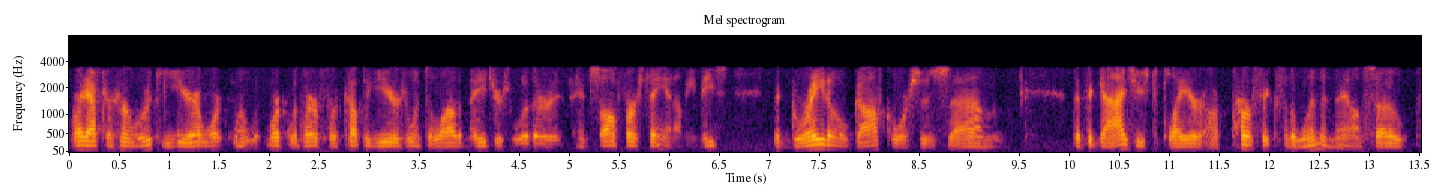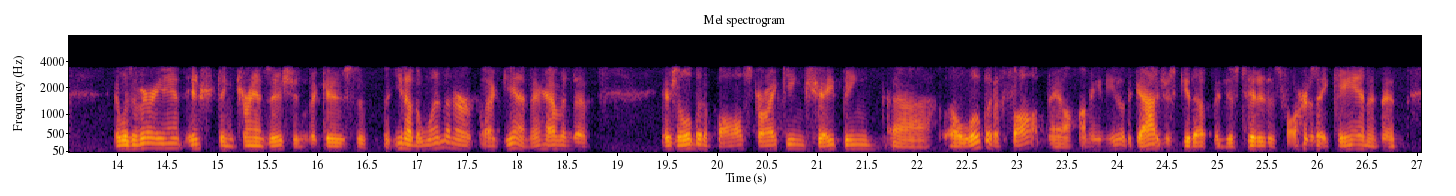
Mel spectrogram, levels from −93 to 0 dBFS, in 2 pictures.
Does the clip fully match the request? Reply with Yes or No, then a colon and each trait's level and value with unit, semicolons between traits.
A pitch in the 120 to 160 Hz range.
No: very low, 95 Hz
